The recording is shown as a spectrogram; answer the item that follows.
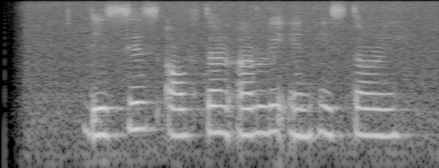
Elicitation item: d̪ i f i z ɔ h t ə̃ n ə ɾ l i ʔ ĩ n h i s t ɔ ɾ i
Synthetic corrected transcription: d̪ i s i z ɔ f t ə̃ n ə ɾ l i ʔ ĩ n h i s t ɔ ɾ i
